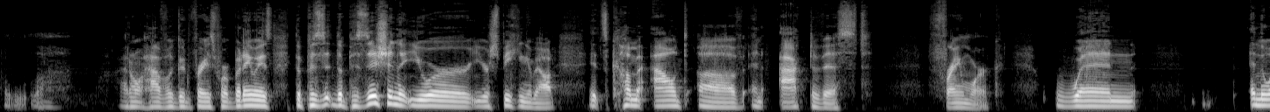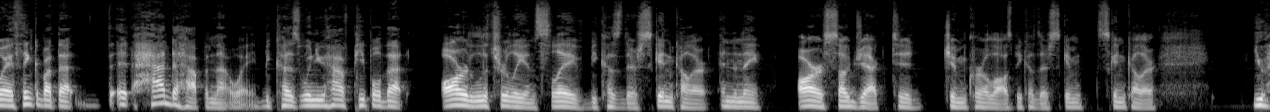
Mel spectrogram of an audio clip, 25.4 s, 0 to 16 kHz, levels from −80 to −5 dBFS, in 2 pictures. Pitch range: 120-145 Hz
